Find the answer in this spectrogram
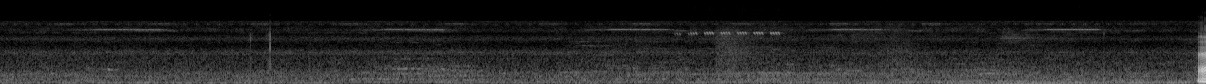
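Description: Crickets chirping at night over a low steady hiss: short high chirps every second or two, with a quick run of pulses about seven seconds in. A single faint click comes about two and a half seconds in.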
